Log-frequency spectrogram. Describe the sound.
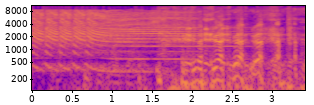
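A loud, blaring air horn sound effect rings out for about two seconds, then cuts off as excited voices talk over the tail end.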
